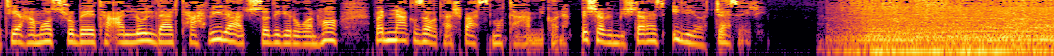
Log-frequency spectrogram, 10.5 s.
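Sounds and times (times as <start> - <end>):
speech: 0.0 - 9.1
loader diesel engines rumbling in search operation: 8.2 - 10.5.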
